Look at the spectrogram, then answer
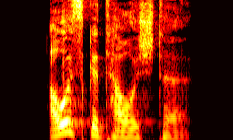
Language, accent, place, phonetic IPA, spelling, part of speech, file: German, Germany, Berlin, [ˈaʊ̯sɡəˌtaʊ̯ʃtə], ausgetauschte, adjective, De-ausgetauschte.ogg
- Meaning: inflection of ausgetauscht: 1. strong/mixed nominative/accusative feminine singular 2. strong nominative/accusative plural 3. weak nominative all-gender singular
